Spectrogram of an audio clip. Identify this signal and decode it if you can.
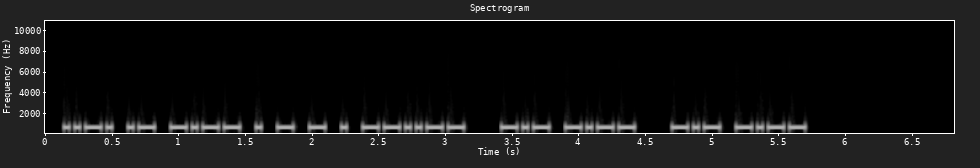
Morse code, heard as a keyed tone, about 32 wpm, 700 Hz. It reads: FAYETTE, KY KY
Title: Practice QSO - Exchange 1 - Beginning - 30wpm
